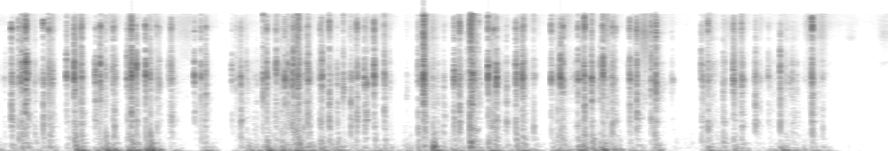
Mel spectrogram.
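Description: Fingertips of both hands type quickly on a black plastic HP desktop keyboard, producing rapid bright clicks with a dull low thump under each keystroke. The typing comes in bursts separated by brief pauses, and the clicks stop short with almost no ring before the clip falls quiet at the end.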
